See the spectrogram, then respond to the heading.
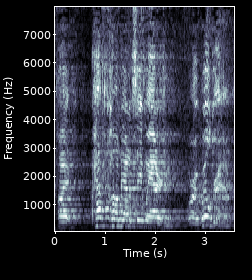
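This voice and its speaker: A man's voice: high-pitched, big pitch swings, fairly quick. Echoey teenage schoolboy, acted by a man. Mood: panicked. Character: 15-year-old schoolboy, cheeky and reluctant, 1920s. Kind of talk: scripted audio drama acting. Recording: echoey hall reverb with faint noise.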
